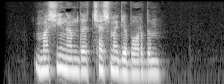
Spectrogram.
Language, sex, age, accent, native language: Uzbek, male, 30-39, Toshkent viloyati, Uzbek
